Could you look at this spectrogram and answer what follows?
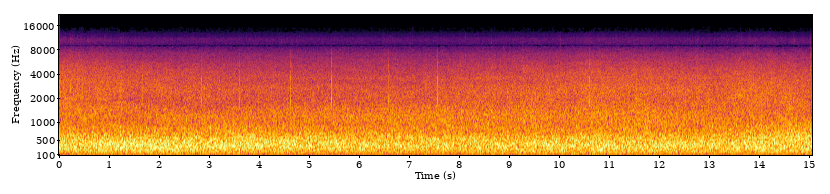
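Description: Ocean surf breaking and washing up over the sand, a steady rush of waves and foam.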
